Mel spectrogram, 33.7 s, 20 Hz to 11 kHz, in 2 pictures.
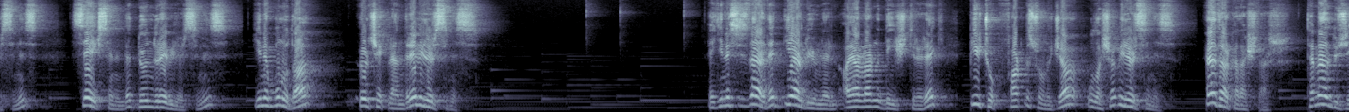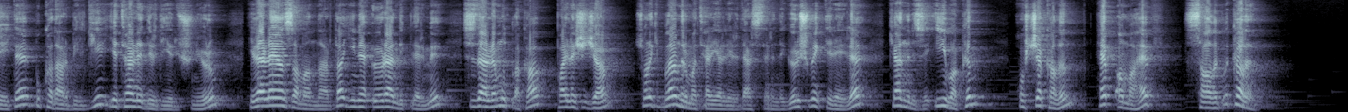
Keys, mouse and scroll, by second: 0.2-2.6 drag, 6.0-7.5 drag, 7.9 click.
